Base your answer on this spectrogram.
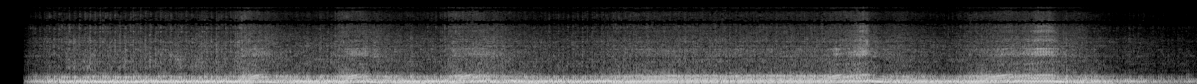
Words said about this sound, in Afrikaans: hy wil gou 'n rit vat op hierdie 1980 CB750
